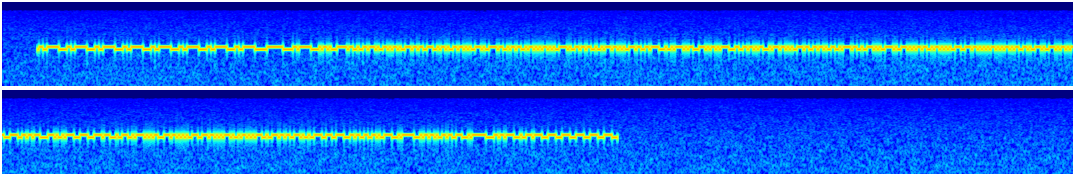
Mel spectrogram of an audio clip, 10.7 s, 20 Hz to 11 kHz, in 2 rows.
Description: NAVTEX (SITOR-B), 100 baud, 170 Hz shift, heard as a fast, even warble, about 1700 Hz centre. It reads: IL DEVIENT AGENT LIBRE EN OCTOBRE SUIVANT.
